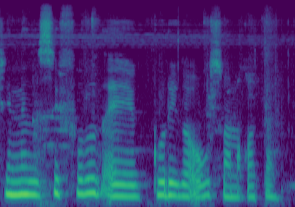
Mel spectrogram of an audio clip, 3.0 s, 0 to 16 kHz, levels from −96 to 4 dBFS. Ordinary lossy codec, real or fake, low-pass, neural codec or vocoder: none; real; 14.4 kHz; none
